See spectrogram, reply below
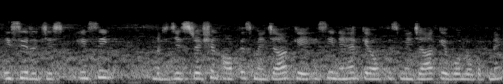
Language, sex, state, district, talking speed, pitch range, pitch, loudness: Urdu, female, Andhra Pradesh, Anantapur, 190 wpm, 255-285 Hz, 265 Hz, -21 LUFS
